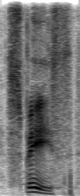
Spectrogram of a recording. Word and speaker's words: Spieth: Jordan speith I'd ask Tony how do you pronounce his last name Spieth jordan Spieth is a professional golfer of course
